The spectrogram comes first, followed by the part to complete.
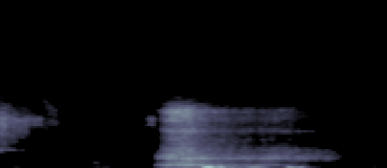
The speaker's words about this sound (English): So let's just take a second, take a big breath in and out.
